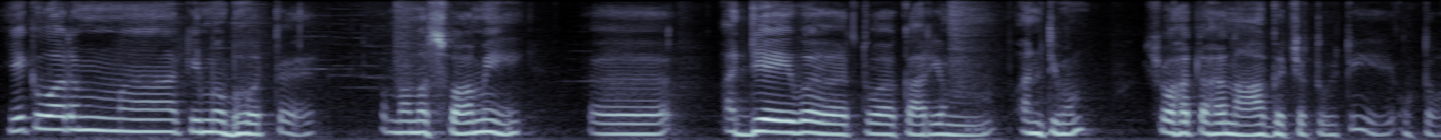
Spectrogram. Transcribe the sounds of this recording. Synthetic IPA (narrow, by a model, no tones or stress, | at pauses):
eːkɐʋaːɾɐmkimɐbʱɐʋɐt̪ | mɐmɐsʋaːmi | ɐd̪jɐjeːʋɐt̪ʋɐkaːɾjɐm | ɐnt̪imɐm | ʃʋɐɦɐt̪ɐɦɐnaːɡɐt͡ʃɐt̪uit̪iok̚t̪ɐʋɐ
